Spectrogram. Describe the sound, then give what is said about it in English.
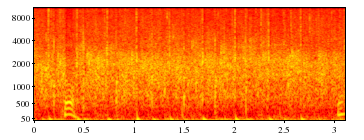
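A crowd at the Morsang Hotel in Ireland applauds steadily, dense overlapping clapping at a loud, even level throughout, with a few faint voices and cheers mixed into the noise. “can we get a round of applause or a Bula Bus, because we're in Ireland,”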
